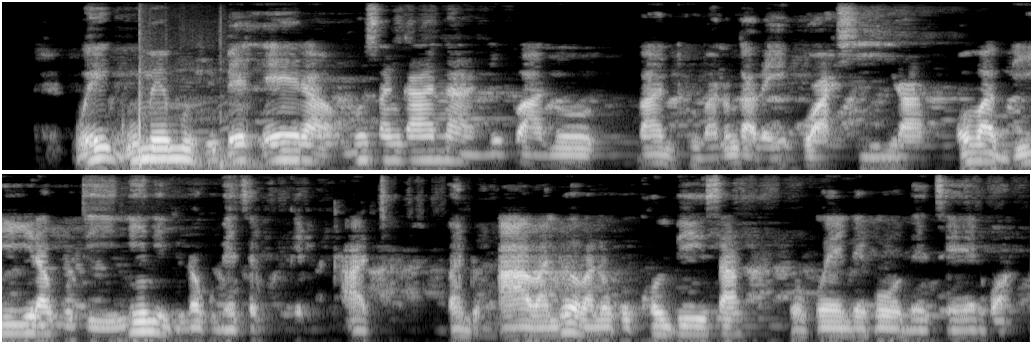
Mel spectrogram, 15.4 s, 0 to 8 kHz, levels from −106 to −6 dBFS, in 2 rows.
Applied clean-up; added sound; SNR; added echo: classical method WPE with log-MMSE.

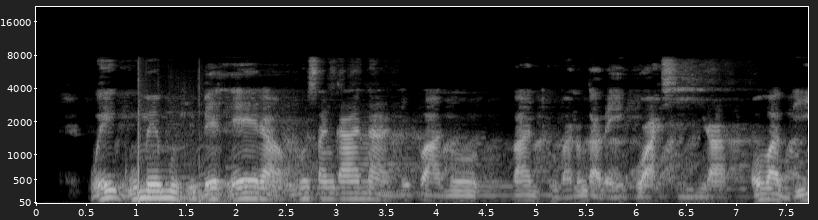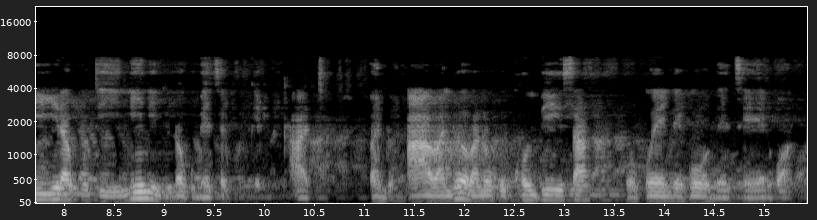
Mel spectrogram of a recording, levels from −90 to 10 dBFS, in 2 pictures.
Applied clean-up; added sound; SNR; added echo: none; Fireworks; 14 dB; reverberation time 1.4 s.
